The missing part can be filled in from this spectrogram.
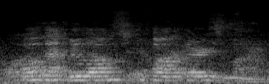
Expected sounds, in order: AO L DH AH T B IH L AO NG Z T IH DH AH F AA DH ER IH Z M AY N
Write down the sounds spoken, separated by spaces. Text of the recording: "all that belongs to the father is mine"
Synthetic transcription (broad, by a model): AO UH DH AH T B IH L AO NG Z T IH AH F AA DH ER IH Z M AY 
